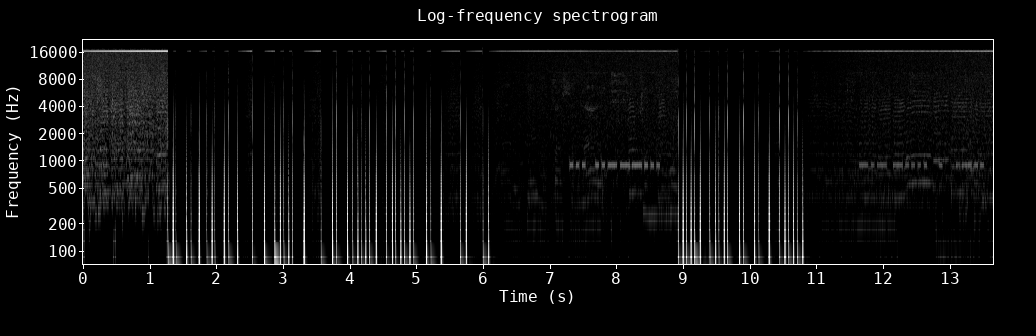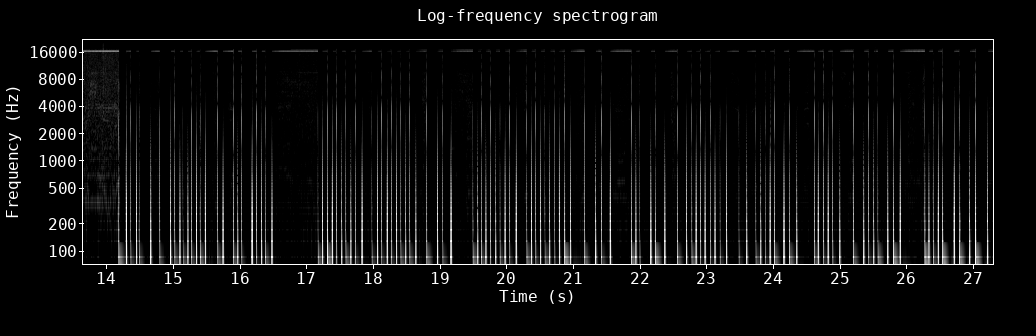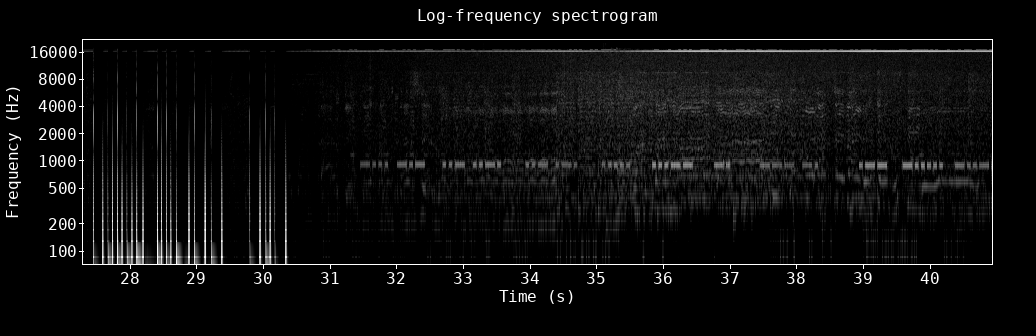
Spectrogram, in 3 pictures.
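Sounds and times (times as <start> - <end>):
steady beep tone: 0.0 - 1.3, 6.5 - 9.0, 11.4 - 16.6, 31.0 - 40.9
receiver hiss: 0.0 - 3.7, 4.5 - 9.6, 10.3 - 40.9
harsh noise bursts of morse keying: 0.0 - 40.9.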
